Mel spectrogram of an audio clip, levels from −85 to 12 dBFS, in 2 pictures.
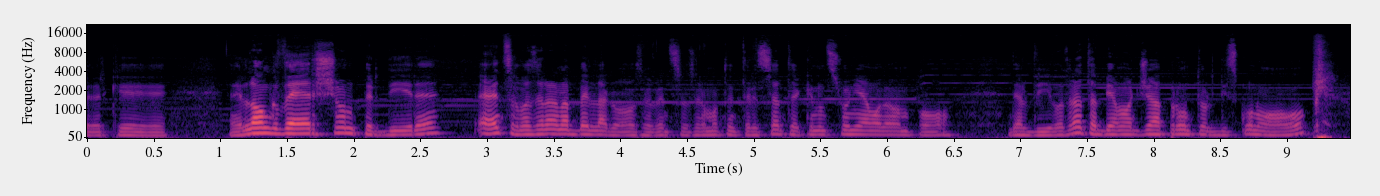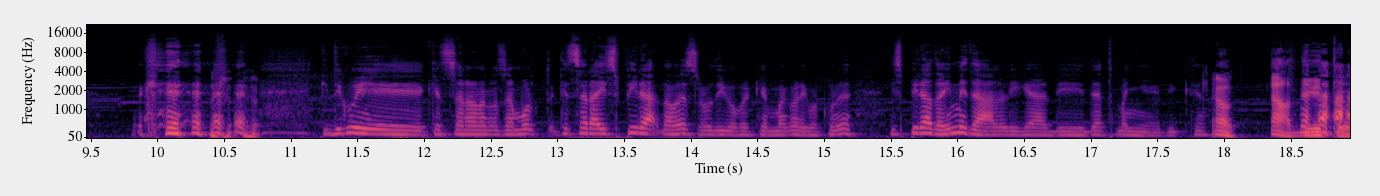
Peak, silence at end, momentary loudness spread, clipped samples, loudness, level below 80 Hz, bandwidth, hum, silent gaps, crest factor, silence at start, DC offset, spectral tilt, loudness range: -12 dBFS; 0 s; 14 LU; under 0.1%; -34 LUFS; -52 dBFS; 16 kHz; none; none; 22 dB; 0 s; under 0.1%; -5.5 dB/octave; 6 LU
